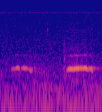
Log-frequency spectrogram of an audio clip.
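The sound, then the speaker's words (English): An owl hoots twice, two steady drawn-out notes, the second one longer and a little stronger, heard fairly softly against a hushed night background with no one talking. “An owl flies home past Bethesda to a chapel in an oak.”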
